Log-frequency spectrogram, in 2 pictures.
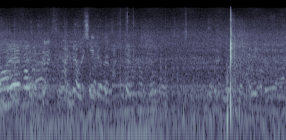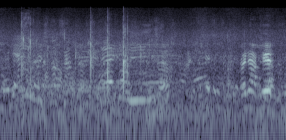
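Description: A crowd of spectators chatters and cheers outdoors.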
